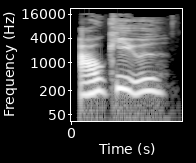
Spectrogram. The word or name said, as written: afgive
